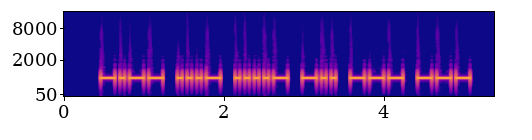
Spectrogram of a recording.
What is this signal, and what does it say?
Morse code, heard as a keyed tone, about 21 wpm, 700 Hz. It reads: YV4DOO
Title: DXCC-100 Call Signs - 6 Characters - Repeated 3x - 20wpm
